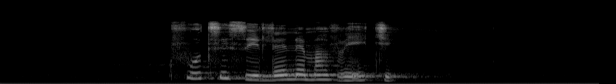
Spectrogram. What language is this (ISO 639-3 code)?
ssw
